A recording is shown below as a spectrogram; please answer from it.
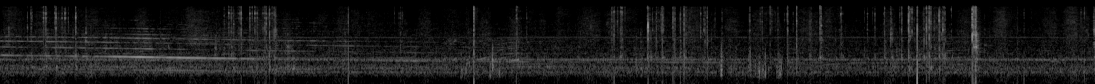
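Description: Open-end wrench working the 14 mm master-cylinder mounting nuts on a brake booster, making scattered metal clicks and scrapes, with a sharp click near the end. A faint tone glides slowly downward in the background over the first few seconds.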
